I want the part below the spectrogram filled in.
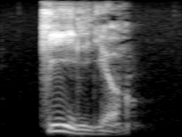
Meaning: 1. skittle 2. keel
- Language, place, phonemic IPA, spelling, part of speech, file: Occitan, Béarn, /ˈki.ʎɒ/, quilha, noun, LL-Q14185 (oci)-quilha.wav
